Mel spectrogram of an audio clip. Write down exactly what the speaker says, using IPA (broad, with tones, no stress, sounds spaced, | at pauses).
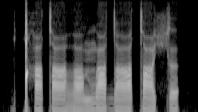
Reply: ǃʰ ʌ˨ tˤ æ˨ ðˤ ə˞˧ m u˧ dˤ ə˞˨˦ tˤ ʊː˧ ç ə˦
